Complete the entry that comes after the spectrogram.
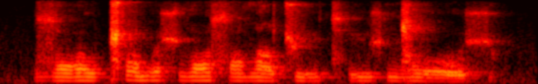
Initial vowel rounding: rounded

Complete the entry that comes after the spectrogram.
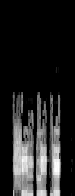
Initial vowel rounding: unrounded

